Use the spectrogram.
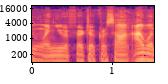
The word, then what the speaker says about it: croissant: sounds like what it you don't call it a quasant, you call it a croissant. I say quasant.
